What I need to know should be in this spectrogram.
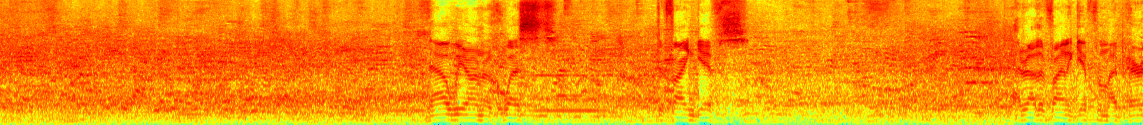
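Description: A crowd murmurs in the background of a busy indoor space.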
